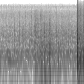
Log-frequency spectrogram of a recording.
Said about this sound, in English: As it's a beautiful night for the fireworks in downtown Vincennes.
